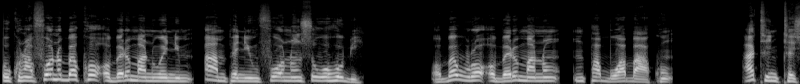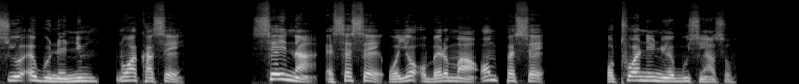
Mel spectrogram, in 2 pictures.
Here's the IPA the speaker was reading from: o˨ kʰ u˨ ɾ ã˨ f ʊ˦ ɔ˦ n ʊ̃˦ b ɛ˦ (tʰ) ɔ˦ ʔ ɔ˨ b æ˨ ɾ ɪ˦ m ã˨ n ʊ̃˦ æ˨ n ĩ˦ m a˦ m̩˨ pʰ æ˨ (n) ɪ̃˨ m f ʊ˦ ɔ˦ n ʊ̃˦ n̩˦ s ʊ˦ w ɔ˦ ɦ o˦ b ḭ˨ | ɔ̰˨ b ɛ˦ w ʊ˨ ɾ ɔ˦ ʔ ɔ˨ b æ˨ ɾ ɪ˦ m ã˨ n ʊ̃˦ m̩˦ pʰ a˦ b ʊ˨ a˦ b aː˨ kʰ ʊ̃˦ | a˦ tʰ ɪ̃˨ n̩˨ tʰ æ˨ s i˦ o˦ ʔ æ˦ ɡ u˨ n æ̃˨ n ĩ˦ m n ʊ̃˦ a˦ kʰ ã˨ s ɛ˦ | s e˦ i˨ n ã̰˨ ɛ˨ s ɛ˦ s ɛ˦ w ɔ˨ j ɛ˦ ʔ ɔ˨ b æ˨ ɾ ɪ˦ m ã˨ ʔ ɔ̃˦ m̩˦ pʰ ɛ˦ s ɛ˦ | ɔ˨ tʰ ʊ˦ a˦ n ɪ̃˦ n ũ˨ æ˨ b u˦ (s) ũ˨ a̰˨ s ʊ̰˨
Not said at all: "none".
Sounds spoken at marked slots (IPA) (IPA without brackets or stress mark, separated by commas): kʰ, n, s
